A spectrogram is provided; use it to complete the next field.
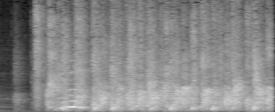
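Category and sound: crowd, audience clapping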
